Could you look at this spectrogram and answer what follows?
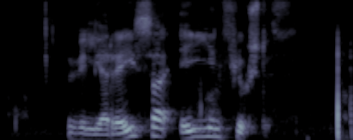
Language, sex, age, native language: Icelandic, male, 20-29, Icelandic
